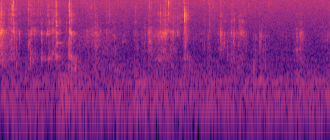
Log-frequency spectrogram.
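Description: Close-miked chewing of lobster meat: faint wet mouth sounds and small clicks, with one sharp click right at the start.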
